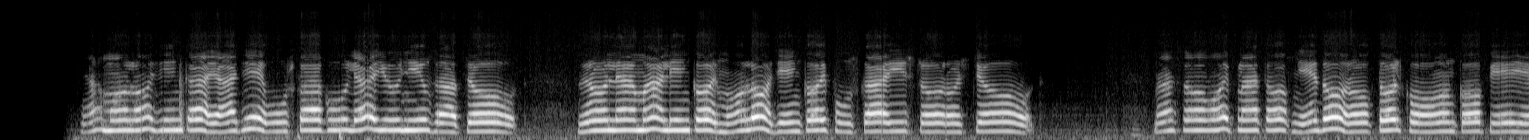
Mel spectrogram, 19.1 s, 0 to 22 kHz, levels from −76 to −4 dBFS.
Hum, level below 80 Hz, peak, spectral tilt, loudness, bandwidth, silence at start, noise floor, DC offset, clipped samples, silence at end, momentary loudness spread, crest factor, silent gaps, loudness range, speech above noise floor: none; -46 dBFS; -2 dBFS; -6 dB/octave; -14 LUFS; 8 kHz; 1 s; under -90 dBFS; under 0.1%; under 0.1%; 0 s; 8 LU; 14 dB; none; 6 LU; over 76 dB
